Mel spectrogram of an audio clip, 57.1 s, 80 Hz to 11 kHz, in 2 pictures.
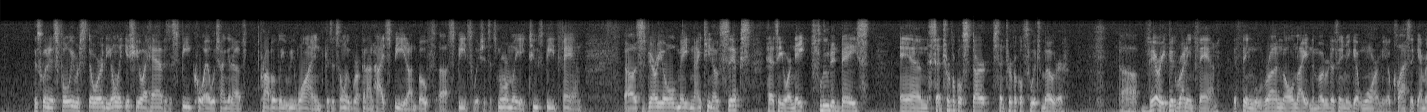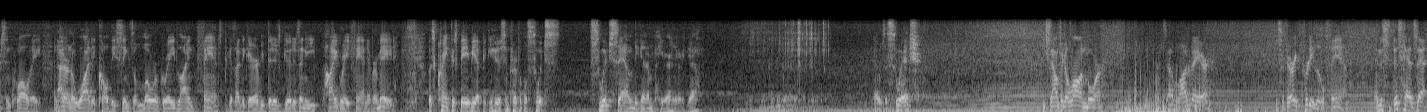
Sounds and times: Speech: 0.6s - 11.7s, 12.4s - 17.4s, 18.0s - 21.4s, 22.4s - 42.6s, 46.0s - 47.0s, 49.4s - 50.7s, 51.7s - 52.8s, 54.0s - 57.0s
Mechanical fan: 42.6s - 57.0s.

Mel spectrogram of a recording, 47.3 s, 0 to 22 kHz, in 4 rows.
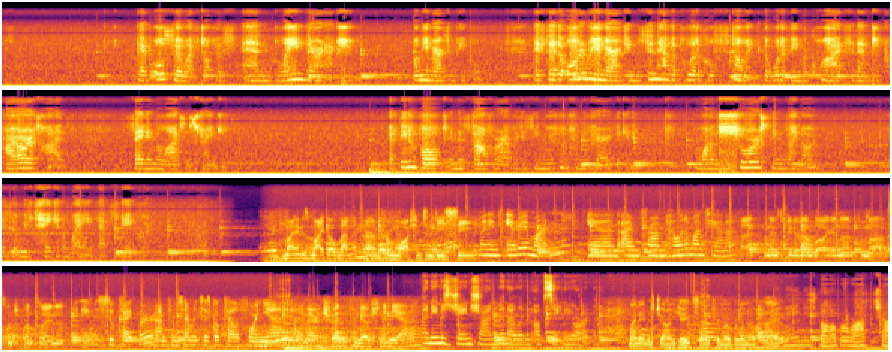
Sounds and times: Music: 1.2s - 12.6s, 16.7s - 47.3s
Speech: 1.8s - 4.7s, 5.5s - 12.7s, 17.0s - 20.3s, 21.1s - 22.7s, 23.7s - 25.7s, 27.2s - 47.3s.

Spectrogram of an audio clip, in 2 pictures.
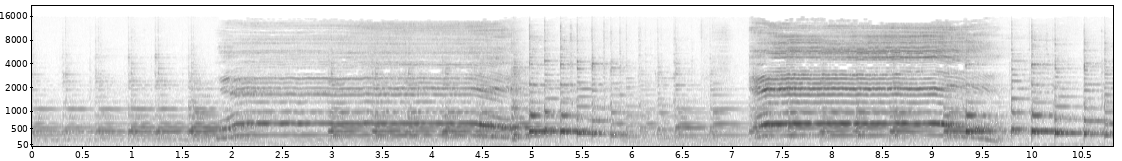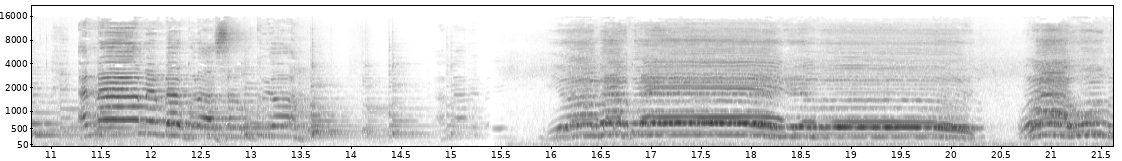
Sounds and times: Traditional music: 2.9s - 11.5s, 13.6s - 15.4s.

